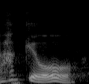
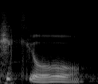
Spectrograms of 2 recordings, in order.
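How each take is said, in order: First: The first syllable is a clear 'hak'. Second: The first syllable sounds like 'hui'. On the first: "희교가 아니라 학교예요" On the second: "이빨이 없어가지고 발음이 세시는 거죠"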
